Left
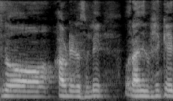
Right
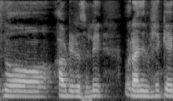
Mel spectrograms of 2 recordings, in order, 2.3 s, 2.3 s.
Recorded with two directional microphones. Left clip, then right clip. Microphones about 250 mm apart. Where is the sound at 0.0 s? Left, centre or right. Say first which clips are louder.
Right 1 dB; right.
